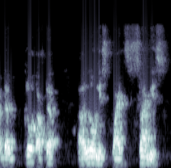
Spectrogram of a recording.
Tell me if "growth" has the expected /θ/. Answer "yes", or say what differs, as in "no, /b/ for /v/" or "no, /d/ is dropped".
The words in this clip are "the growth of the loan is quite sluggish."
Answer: no, /t/ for /θ/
